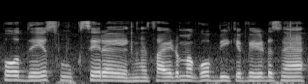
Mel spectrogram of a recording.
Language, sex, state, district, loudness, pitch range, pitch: Hindi, female, Haryana, Jhajjar, -15 LUFS, 175-190 Hz, 180 Hz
